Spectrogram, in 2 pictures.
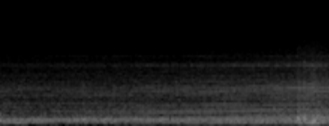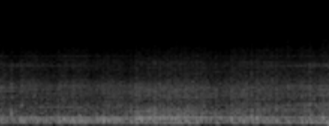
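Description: Harley-Davidson Fat Bob's Milwaukee-Eight V-twin engine running under way on the road, growing louder about four seconds in.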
